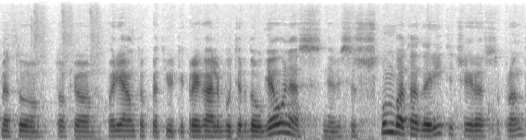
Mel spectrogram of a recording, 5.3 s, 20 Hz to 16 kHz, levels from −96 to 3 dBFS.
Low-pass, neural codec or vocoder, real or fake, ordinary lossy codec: 14.4 kHz; none; real; Opus, 64 kbps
